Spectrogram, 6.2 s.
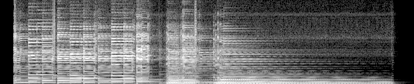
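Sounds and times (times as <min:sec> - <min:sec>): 
blues ending: 0:00.2 - 0:05.9.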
